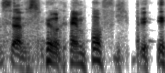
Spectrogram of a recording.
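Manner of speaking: ordinary talk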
